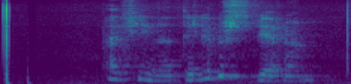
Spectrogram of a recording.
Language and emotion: Russian, neutral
